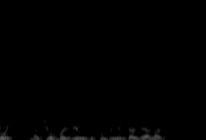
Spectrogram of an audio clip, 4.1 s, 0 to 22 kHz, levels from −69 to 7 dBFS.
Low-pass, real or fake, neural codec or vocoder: 3.6 kHz; fake; vocoder, 22.05 kHz, 80 mel bands, WaveNeXt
